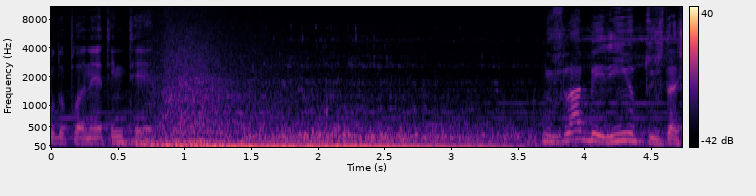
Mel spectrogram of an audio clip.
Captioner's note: underwater sounds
